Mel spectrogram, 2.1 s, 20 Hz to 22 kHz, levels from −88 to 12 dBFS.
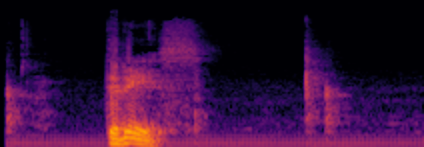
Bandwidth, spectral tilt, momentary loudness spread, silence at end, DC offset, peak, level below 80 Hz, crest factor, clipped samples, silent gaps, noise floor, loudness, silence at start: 11.5 kHz; -8 dB/octave; 24 LU; 1.25 s; under 0.1%; -2 dBFS; -48 dBFS; 18 dB; under 0.1%; none; -41 dBFS; -15 LUFS; 0.05 s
